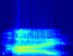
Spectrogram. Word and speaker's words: pi: if you've heard of pi which is actually supposed to be pronounced p but whatever pi that's a greek letter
